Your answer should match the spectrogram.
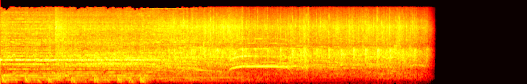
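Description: A large choir and band end the song on a long held chord, over a low beat that stops about three seconds in. Audience applause follows and then cuts off suddenly shortly before the end.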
